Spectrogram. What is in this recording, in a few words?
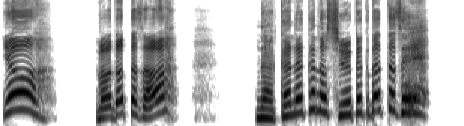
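OPERATION OVER Japanese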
